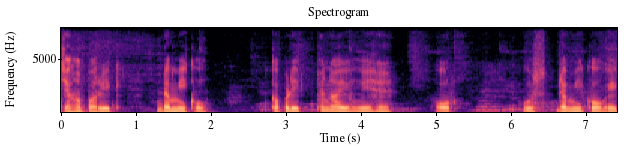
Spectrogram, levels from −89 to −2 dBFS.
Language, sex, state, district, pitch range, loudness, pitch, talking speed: Hindi, male, Bihar, Vaishali, 105-110 Hz, -20 LUFS, 110 Hz, 115 wpm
